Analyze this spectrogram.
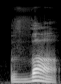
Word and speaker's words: vas: Tu vas, final S doesn't exist.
